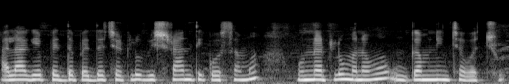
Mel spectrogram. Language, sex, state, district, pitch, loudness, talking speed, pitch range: Telugu, female, Telangana, Mahabubabad, 210 Hz, -11 LUFS, 105 wpm, 210-220 Hz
